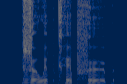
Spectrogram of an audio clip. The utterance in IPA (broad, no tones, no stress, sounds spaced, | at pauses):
ɮ əː w ɪ p kʰ eː p f øː p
